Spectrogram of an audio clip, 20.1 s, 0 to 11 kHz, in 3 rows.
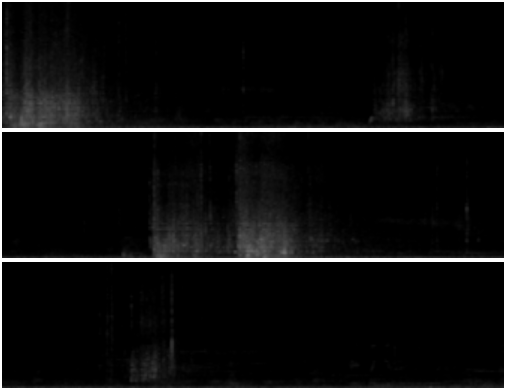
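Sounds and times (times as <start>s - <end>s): water splashing: 0.0s - 1.6s, 8.7s - 11.0s.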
